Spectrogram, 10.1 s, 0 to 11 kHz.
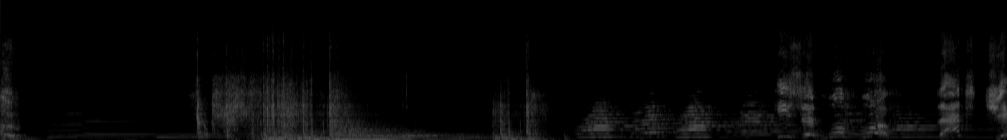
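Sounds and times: heavy knocking thumps: 0:02.3 - 0:03.8, 0:04.9 - 0:05.8.

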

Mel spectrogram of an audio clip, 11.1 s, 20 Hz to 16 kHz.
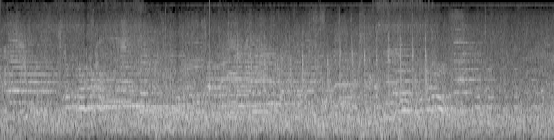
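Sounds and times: crowd voices in a large hall: 0:00.0 - 0:11.0.

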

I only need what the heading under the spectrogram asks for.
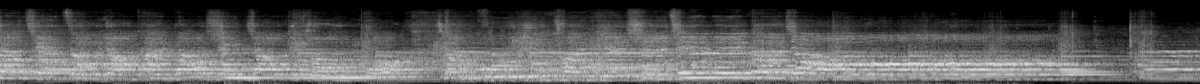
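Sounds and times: women's choir singing a hymn: 0:00.0 - 0:12.0.

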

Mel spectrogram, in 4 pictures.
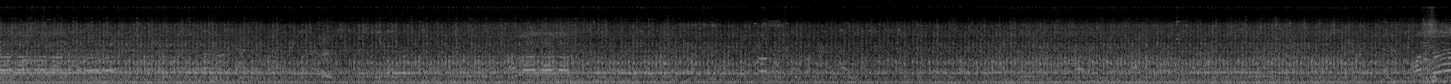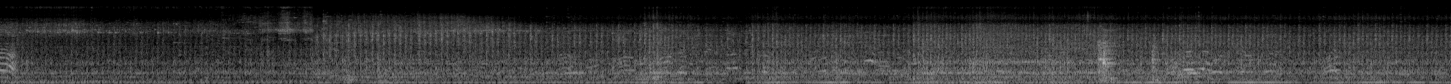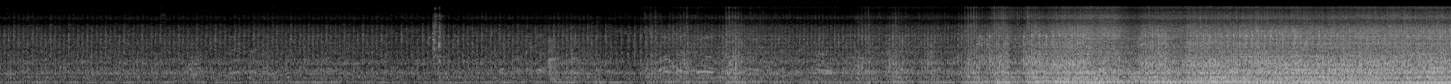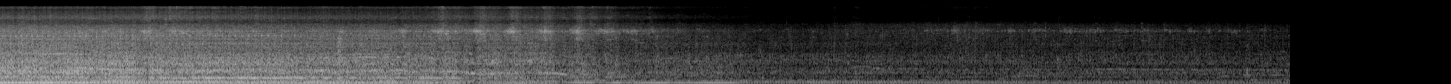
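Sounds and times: tractor diesel engine under load: 0:00.0 - 0:56.4.

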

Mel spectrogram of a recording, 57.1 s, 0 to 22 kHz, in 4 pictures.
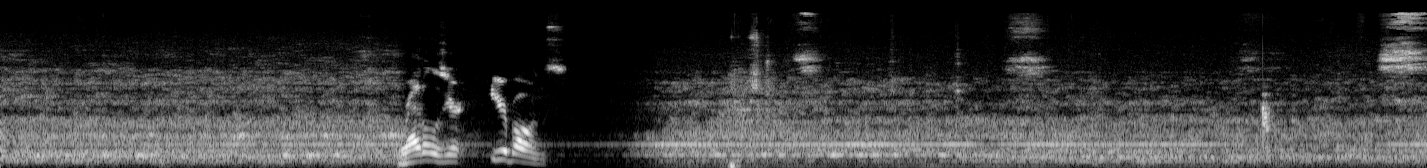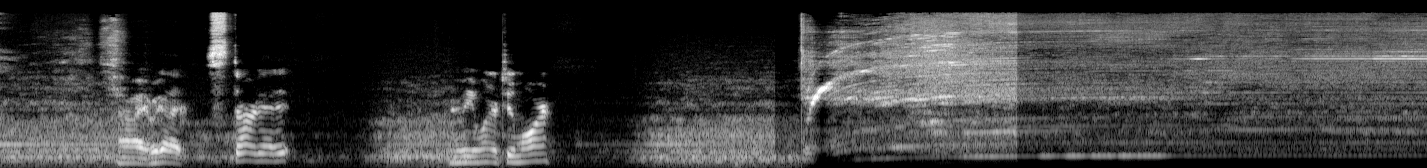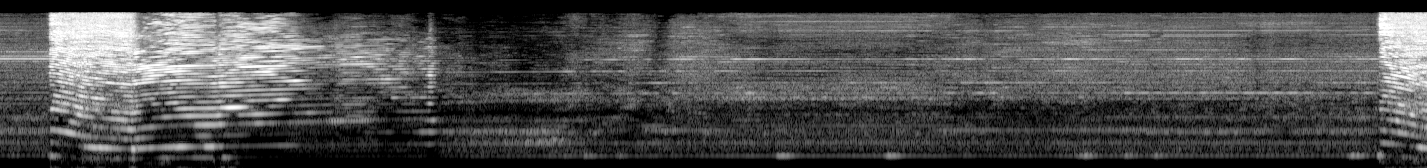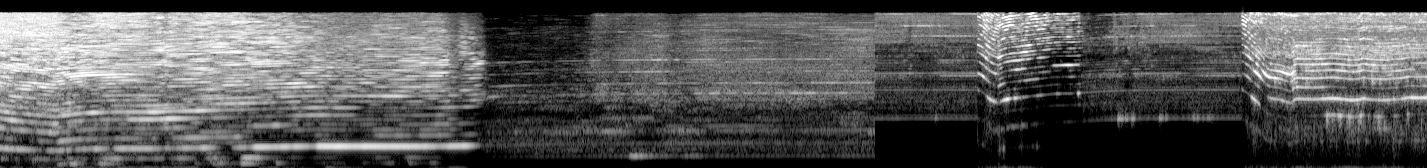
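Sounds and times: planer cutting boards: 0:07.0 - 0:10.5, 0:22.3 - 0:33.6, 0:34.2 - 0:47.6.

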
